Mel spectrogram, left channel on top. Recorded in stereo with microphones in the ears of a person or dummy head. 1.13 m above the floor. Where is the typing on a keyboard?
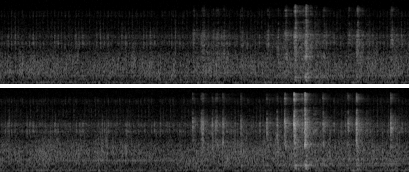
40° right (ahead or behind), 1.2 m.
